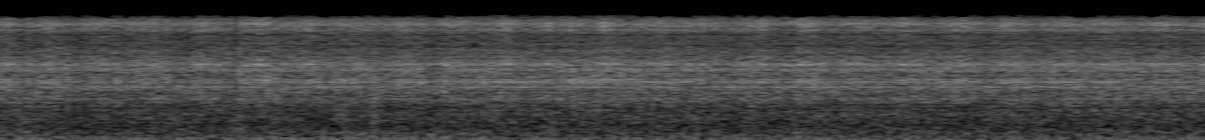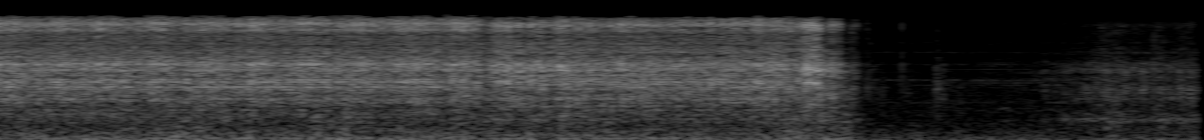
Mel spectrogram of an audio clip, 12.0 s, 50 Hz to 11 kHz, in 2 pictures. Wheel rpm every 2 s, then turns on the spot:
230, 230, 230, 230, 220, 30.
10-12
